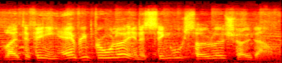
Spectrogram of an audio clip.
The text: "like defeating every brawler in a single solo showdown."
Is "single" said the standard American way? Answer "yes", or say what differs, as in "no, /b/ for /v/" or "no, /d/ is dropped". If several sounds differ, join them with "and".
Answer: yes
